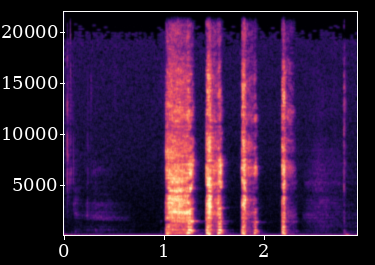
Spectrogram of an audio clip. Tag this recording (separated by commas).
Cough, Respiratory sounds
